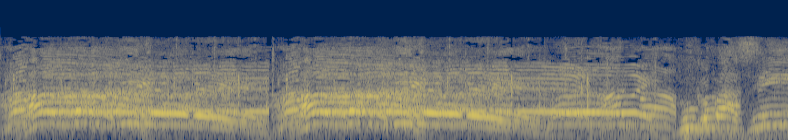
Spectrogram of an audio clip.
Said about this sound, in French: Musique cubaine, coups de sifflet, slogans, mais aussi allocutions de certaines personnalités comme l'acteur Tomáš Hanák ou l'ancien dissident et ministre de l'Intérieur Jan Rumel ou la sociologue Jiřina Šiklová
